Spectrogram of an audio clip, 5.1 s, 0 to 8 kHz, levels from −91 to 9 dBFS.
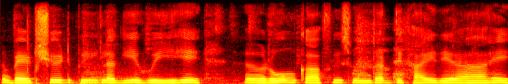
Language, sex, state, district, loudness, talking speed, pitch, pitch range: Hindi, female, Bihar, Patna, -15 LUFS, 140 wpm, 185 Hz, 180-190 Hz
